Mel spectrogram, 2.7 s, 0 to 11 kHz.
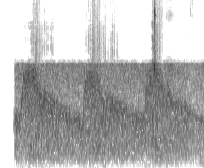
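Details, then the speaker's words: Transcranial Doppler in cerebrovascular disease: rhythmic whooshing arterial flow at about 75 beats a minute with one brief, sharp, unidirectional bird-like chirp, a microembolic high-intensity transient signal (HITS) indicating an embolus. "a sound like a bird chirping it's a high intensity transient they are called as hits high intensity transient they're microembolic they are unidirectional and the sound is like a bird chip that kind of sound will be coming"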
